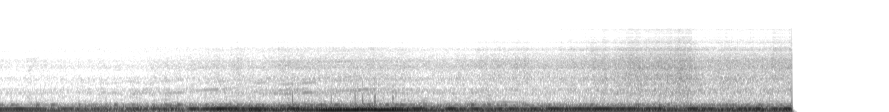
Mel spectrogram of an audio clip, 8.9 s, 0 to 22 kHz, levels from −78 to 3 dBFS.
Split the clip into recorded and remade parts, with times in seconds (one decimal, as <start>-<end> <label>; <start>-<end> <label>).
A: 0.0-2.6 recorded; 2.6-3.8 remade; 3.8-8.9 recorded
